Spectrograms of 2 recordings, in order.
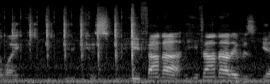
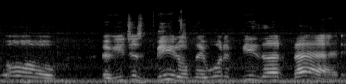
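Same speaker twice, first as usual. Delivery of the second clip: higher, drawn-out mock complaint; mocking imitation; 6 semitones higher than usual. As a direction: parrot a naive opinion in a higher voice. Mocking a meme's opinion.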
